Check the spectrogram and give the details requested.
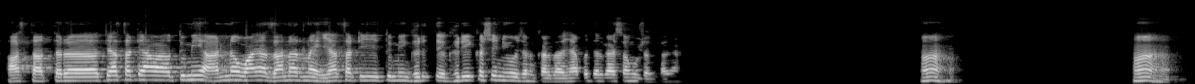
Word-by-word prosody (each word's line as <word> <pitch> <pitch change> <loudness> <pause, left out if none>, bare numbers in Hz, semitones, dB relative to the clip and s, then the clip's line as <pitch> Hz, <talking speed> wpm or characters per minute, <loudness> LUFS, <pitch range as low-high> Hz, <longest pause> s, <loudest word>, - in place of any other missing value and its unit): असतात 155 +1 +1
तर 170 0 +2
अ, 175 0 +6
त्यासाठी 210 +1 +1
अ, 205 -1 +5
तुम्ही 210 +1 -1
अन्न 185 +5 0
वाया 195 +1 +4
जाणार 190 +2 +2
नाही 160 -4 +1
यासाठी 185 +2 -1
तुम्ही 185 -1 -4
घरी 180 -1 -3
घरी 175 +4 -2
कसे 200 +1 -1
नियोजन 165 -3 -3
करता 145 -1 0
याबद्दल 160 +1 -3
काय 155 0 +1
सांगू 165 -1 -4
शकता 125 0 -11
का? 130 +1 -15 2.4
हां, - - 0
हां. - - -18 1.7
हां, 175 +2 +2
हां. 115 -2 -14
175 Hz, 130 wpm, -14 LUFS, 160-190 Hz, 2.4 s, अ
